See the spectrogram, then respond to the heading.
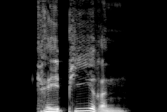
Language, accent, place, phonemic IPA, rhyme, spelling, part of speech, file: German, Germany, Berlin, /kʁeˈpiːʁən/, -iːʁən, krepieren, verb, De-krepieren.ogg
- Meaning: to die miserably, to croak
